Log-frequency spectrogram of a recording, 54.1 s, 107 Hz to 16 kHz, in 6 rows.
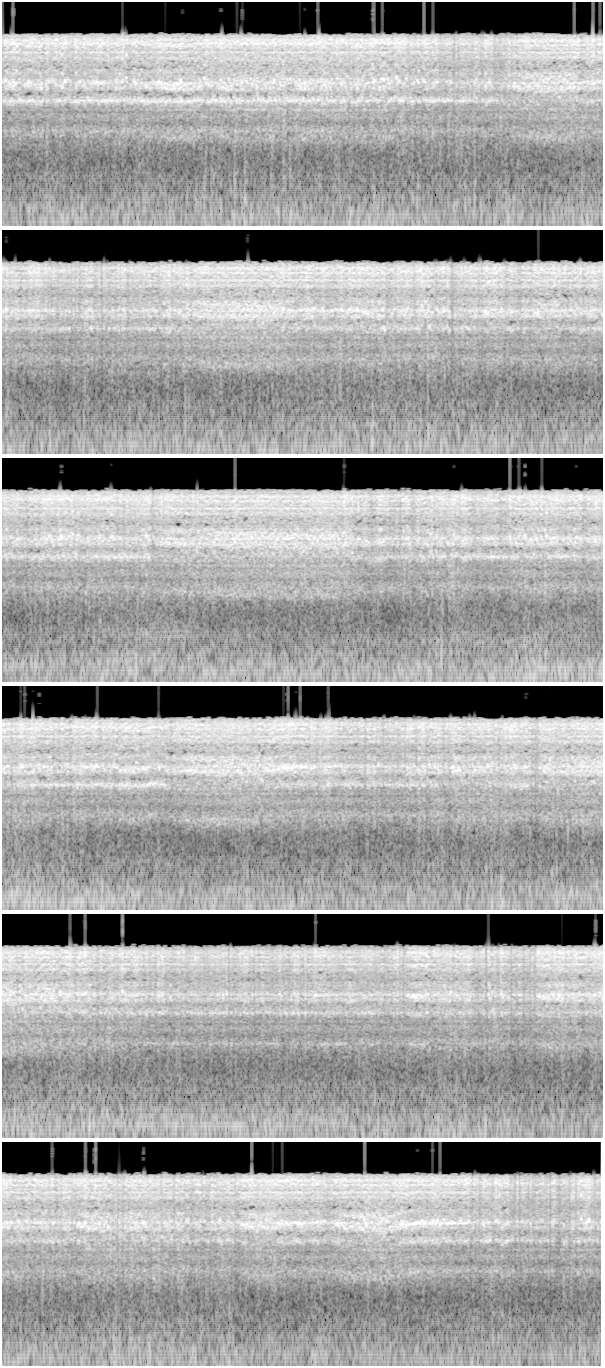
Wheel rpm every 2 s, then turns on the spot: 230, 220, 210, 230, 230, 230, 220, 230, 230, 230, 220, 220, 230, 230, 220, 220, 230, 220, 220, 230, 230, 230, 230, 220, 230, 220, 240.
none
